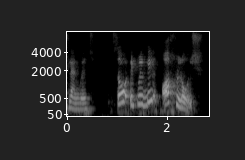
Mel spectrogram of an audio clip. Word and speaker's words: horloge: The word is horloge, means wall clock. H is always silent in French. We will not speak H alphabet in French language. So it will be horloge, not horloge, it is horloge, wall clock.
